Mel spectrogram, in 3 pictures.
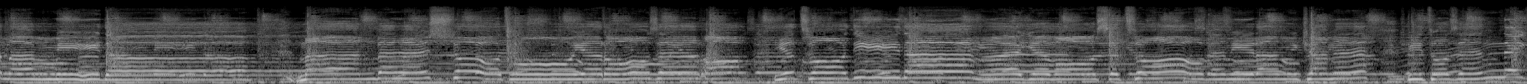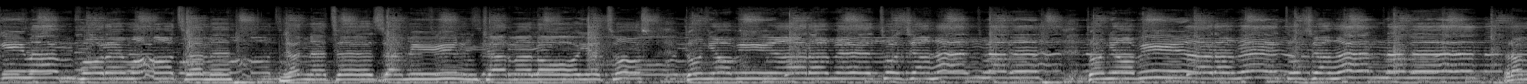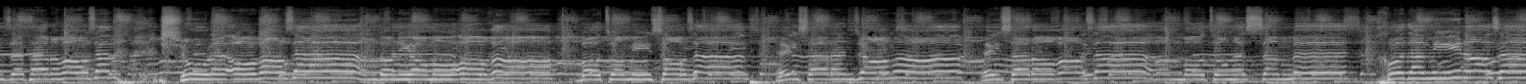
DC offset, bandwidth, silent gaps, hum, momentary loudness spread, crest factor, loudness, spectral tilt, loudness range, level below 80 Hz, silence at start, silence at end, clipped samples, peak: under 0.1%; 16 kHz; none; none; 5 LU; 16 dB; -20 LUFS; -3.5 dB/octave; 4 LU; -40 dBFS; 0 s; 0 s; under 0.1%; -4 dBFS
